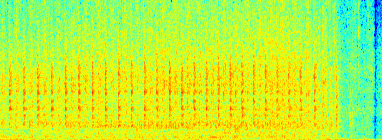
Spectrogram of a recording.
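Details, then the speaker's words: Old Gulf Stream boat engine run with all the oil drained out and only water in its place, to see if it makes oil pressure: a loud, steady knock rides over the low engine rumble at a constant rate; bearing knock from oil starvation. "We drained all the oil out >> and we're going to see if it will start and actually run and make oil pressure with just water."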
